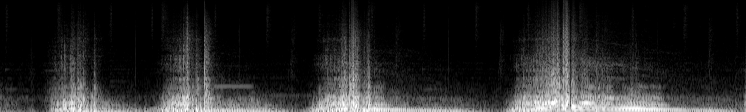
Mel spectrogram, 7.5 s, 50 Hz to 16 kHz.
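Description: An Audi RS7 with its original exhaust, engine warm, revs hard in four separate bursts, each a loud rising roar that swells then falls back to a rumbling idle, heard up close from behind the car.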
